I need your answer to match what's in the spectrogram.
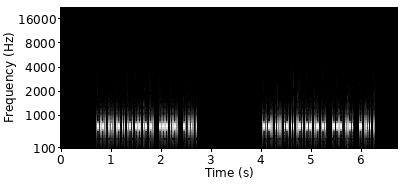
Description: Morse code, heard as a keyed tone, about 64 wpm, 700 Hz. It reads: CHAIRMAN OF THE CHAIRMAN OF THE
